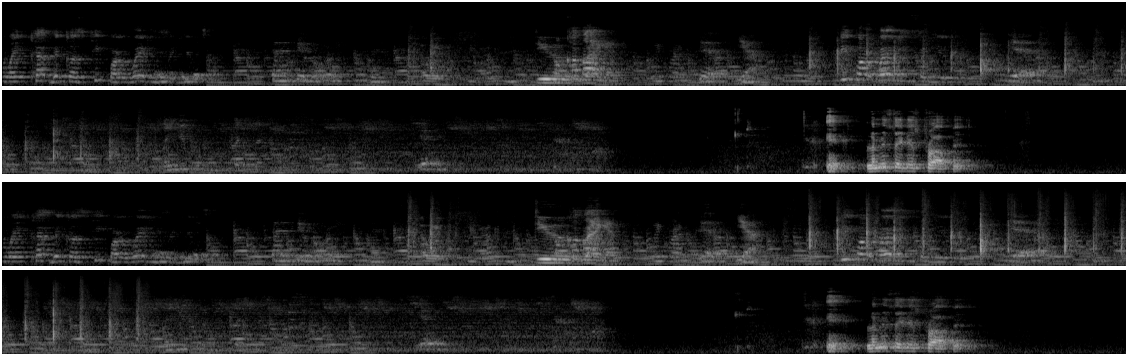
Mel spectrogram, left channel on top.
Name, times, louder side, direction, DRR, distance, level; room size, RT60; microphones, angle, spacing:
voice 1, 0.0-1.9 5.5-6.1 8.4-9.6 12.8-13.1 13.6-14.0, left 2 dB, 70° left, 1.2 m, -39 dB
voice 2, 1.5-2.1 2.7-3.4 3.7-3.9 4.5-5.1 7.0-8.1 10.0-10.4 10.9-11.3 12.7-12.9 13.2-13.3 14.8-15.0 15.3-15.5 16.1-16.4 16.7-17.1 19.2-19.5, left 1 dB, 5° left, 2.0 m, -44 dB
sound 1, 2.0-15.2, right 3 dB, 80° right, 1.8 m, -46 dB
sound 2, 4.0-5.0 5.3-6.2 6.5-12.8, right 3 dB, 35° right, 0.5 m, -36 dB
sound 3, 11.6-17.3, right 2 dB, 60° right, 2.4 m, -50 dB
voice 3, 19.5-20.9, left 2 dB, 45° left, 0.9 m, -29 dB
10.5 x 4.5 x 7.5 m
head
